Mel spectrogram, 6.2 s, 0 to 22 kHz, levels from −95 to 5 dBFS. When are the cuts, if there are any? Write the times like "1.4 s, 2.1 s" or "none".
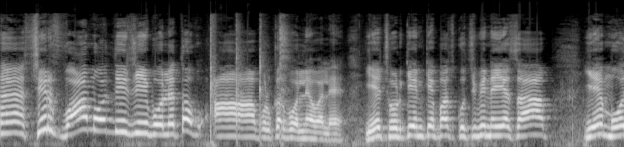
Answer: none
